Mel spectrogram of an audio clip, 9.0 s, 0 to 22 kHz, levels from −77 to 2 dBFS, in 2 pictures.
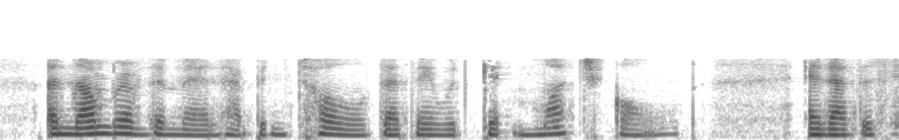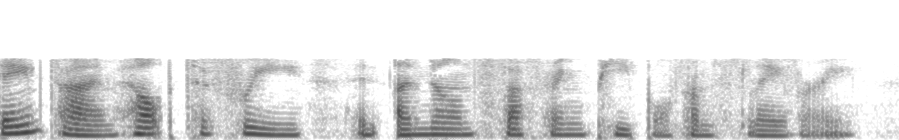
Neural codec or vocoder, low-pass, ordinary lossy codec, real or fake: none; 7.2 kHz; AAC, 16 kbps; real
